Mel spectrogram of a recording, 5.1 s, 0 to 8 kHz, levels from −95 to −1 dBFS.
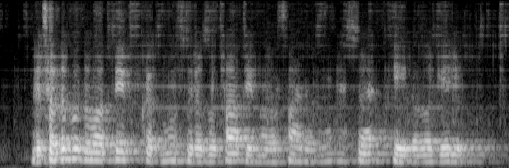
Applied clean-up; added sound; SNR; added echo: neural separator model SepFormer DNS4.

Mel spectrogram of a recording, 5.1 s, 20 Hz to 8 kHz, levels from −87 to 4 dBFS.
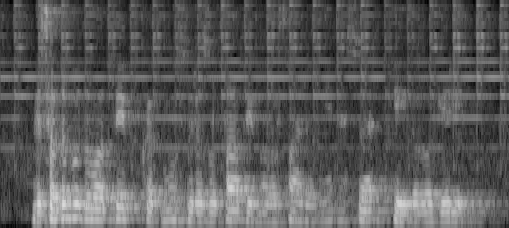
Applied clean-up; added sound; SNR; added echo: none; Train; 15 dB; reverberation time 0.9 s.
